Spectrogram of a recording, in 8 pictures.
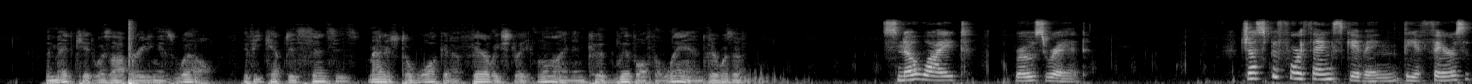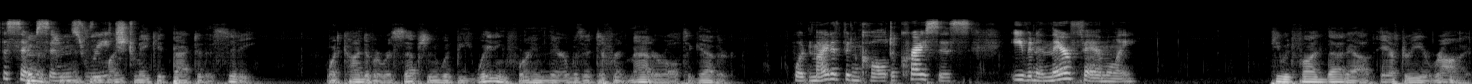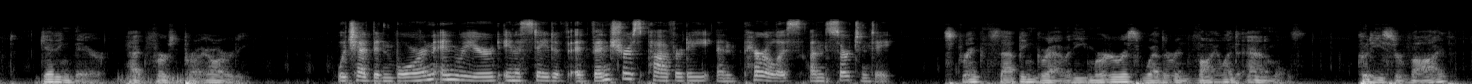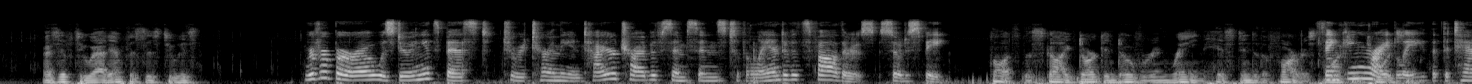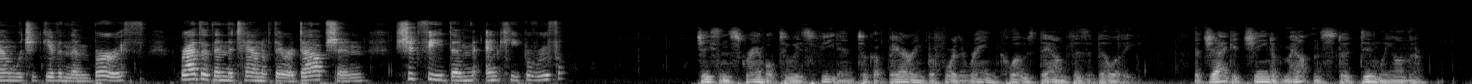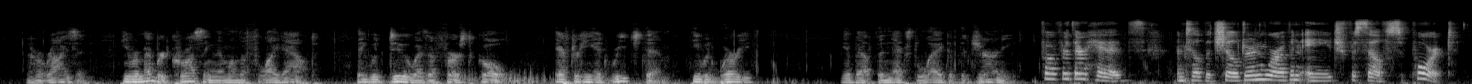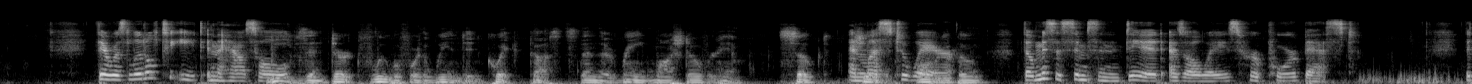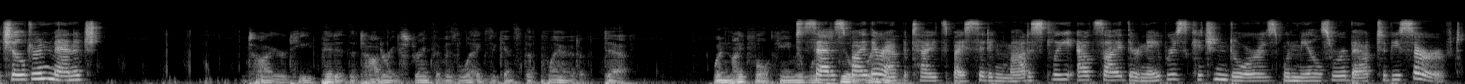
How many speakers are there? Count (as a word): two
